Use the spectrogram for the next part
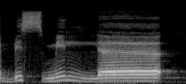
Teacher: اگر اسم جلالت کا ماقبل مکسور ہو، ایسی صورت میں ہم اس کو مرقق یعنی باریک کر کے پڑھیں گے۔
